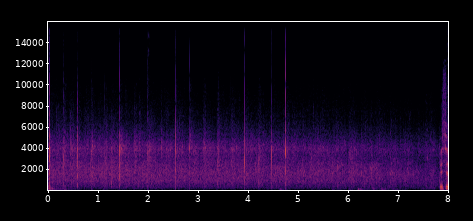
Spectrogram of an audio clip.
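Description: Audience applauding, with sharp single claps standing out over the patter; the applause gradually fades away over the span.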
